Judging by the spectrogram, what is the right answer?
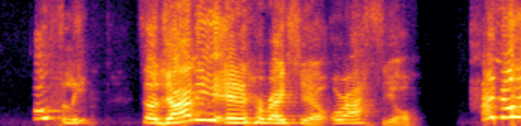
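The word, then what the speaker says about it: Horacio: so Johnny and Horatio oracio I say his name I just don't want to I can't say all right it's oracio it's oracio aracia oracio Gutierrez let me try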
